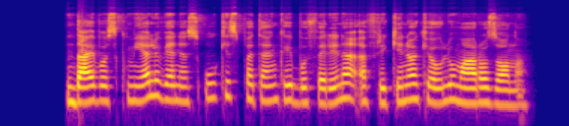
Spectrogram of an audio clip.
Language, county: Lithuanian, Kaunas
